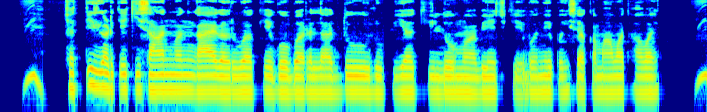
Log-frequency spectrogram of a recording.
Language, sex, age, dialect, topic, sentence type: Chhattisgarhi, male, 25-30, Western/Budati/Khatahi, agriculture, statement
